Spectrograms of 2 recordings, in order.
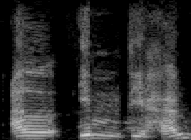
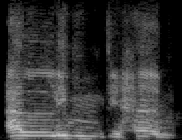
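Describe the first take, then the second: First: A glottal stop is heard before the i. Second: The l links straight into the next syllable. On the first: The speaker calls it wrong. "bukan al-imtihan" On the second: The speaker calls it right. "tapi al-limtihan"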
